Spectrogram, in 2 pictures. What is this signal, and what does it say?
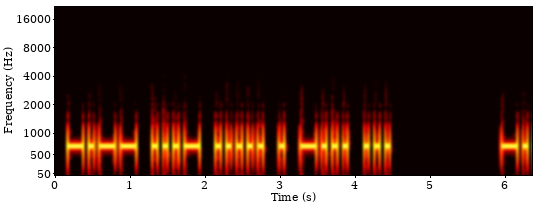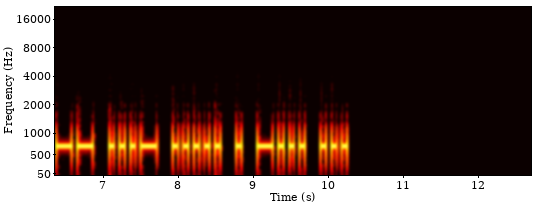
Morse code, heard as a keyed tone, about 17 wpm, 700 Hz. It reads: YV5EBS YV5EBS
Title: DXCC-100 Call Signs - 6 Characters - Repeated 2x - 17wpm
